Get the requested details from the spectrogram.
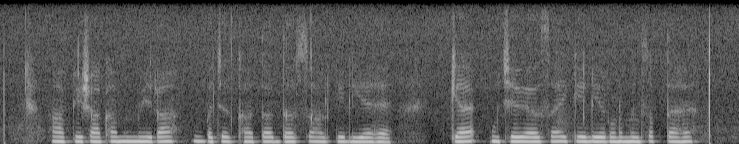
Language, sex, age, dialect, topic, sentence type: Hindi, female, 25-30, Garhwali, banking, question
